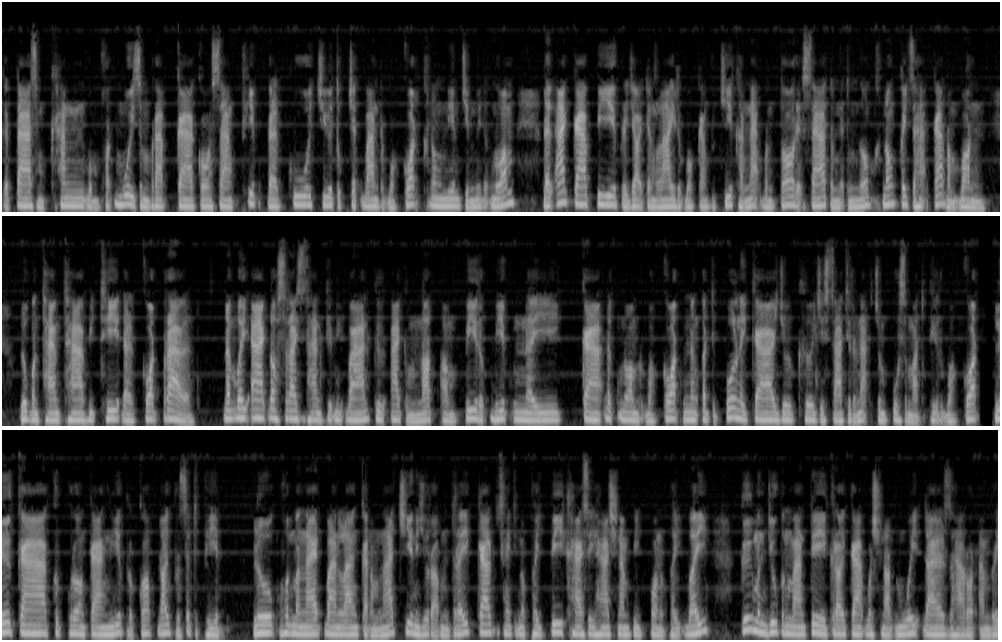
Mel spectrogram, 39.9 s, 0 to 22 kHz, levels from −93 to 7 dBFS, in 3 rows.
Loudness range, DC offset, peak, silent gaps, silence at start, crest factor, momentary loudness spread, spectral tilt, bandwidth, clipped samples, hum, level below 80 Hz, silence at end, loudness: 3 LU; under 0.1%; -6 dBFS; none; 0.05 s; 22 dB; 7 LU; -6 dB/octave; 13 kHz; under 0.1%; none; -62 dBFS; 0 s; -28 LUFS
